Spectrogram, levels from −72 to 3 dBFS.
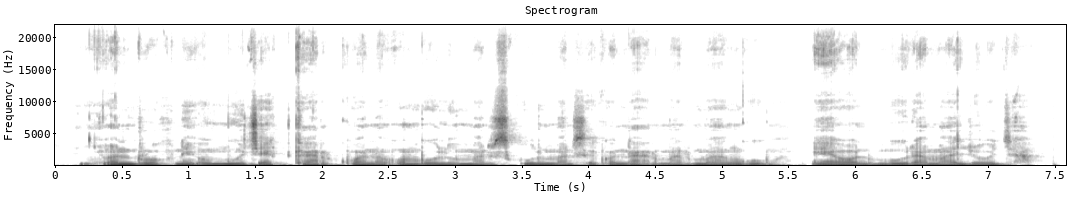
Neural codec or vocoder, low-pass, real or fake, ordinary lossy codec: none; none; real; none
